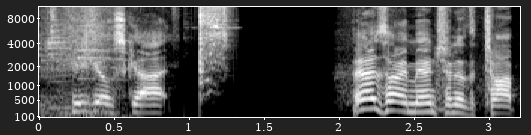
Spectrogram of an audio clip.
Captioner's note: slicing sound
